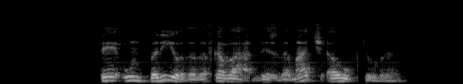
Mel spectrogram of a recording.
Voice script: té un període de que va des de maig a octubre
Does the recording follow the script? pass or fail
pass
